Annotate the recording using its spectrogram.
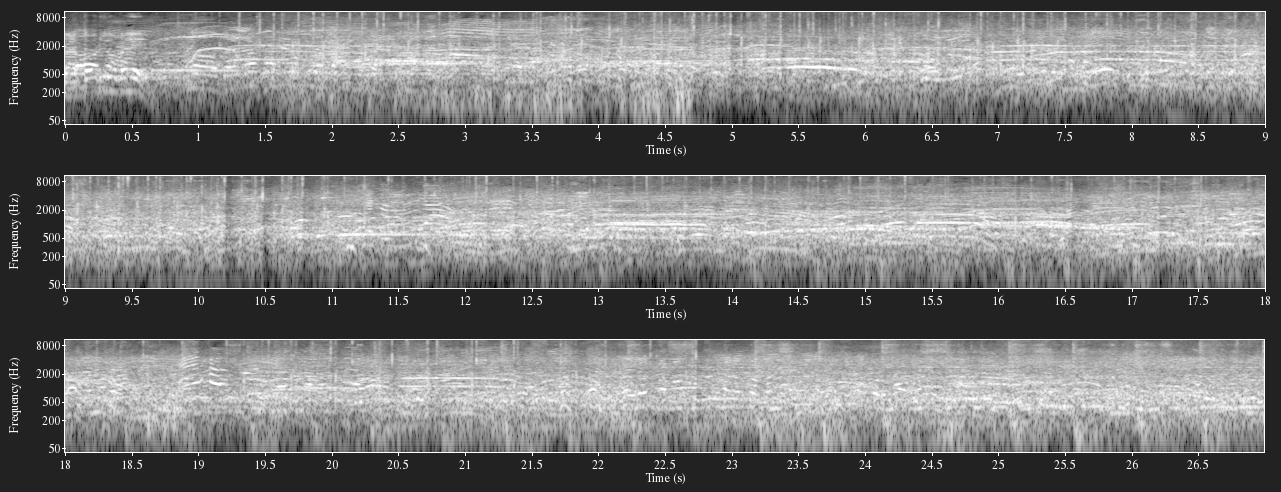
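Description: A crowd of children and adults chatters and shouts nearby.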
